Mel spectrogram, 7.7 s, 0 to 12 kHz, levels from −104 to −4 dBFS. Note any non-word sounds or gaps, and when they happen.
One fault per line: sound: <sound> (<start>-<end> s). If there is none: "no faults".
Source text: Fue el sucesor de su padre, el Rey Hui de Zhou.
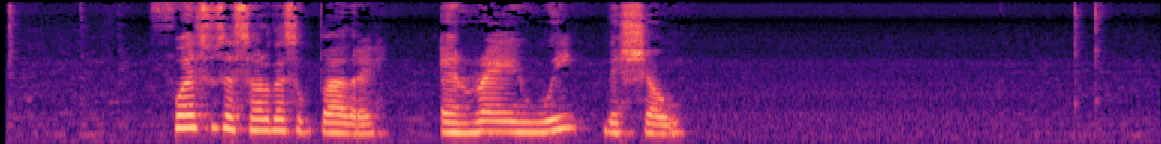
no faults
